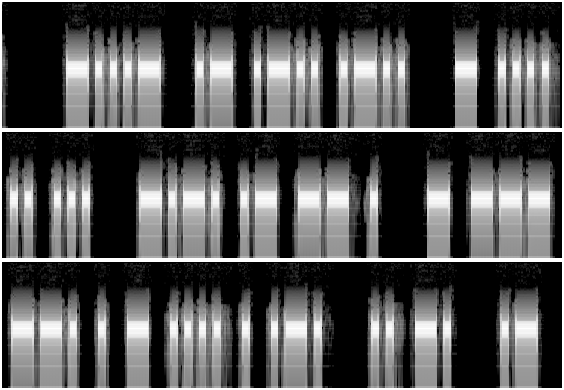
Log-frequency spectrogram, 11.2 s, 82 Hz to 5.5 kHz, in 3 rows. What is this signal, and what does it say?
Morse code, heard as a keyed tone, about 25 wpm, 600 Hz. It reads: <BT> ALL THIS CAME TOGETHER IN A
